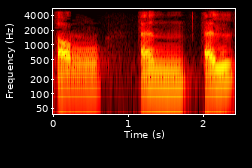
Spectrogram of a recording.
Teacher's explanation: هذه الثلاثة قد خرجت من زلق اللسان يعني من طرفه · Term: الحروف المزلقة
